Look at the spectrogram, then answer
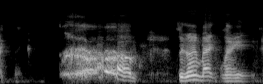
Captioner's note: chuckles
